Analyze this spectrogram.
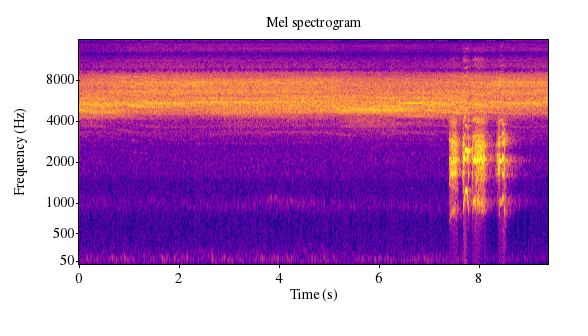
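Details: Red junglefowl decoy bird in the morning: a long stretch of steady insect drone, then one short, rasping, broken crow near the end.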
